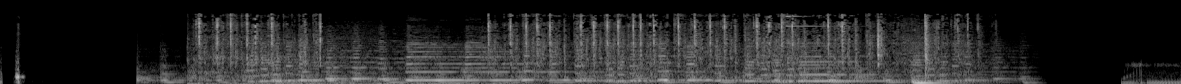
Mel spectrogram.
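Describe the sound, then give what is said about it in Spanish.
A short transition jingle plays alone for about nine seconds: steady tones and chords under rapid, rhythmic typewriter-like clacking, fairly loud, ending abruptly before a voice begins talking. “Solamente habla un poquito más fuerte y vamos, y vamos a poner acá la cortinilla.”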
